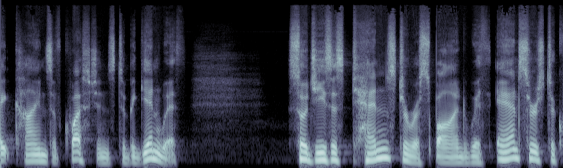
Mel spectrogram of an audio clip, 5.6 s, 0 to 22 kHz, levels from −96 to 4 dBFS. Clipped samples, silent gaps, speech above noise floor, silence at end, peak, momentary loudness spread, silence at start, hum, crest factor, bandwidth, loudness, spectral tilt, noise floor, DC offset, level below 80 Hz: under 0.1%; none; 50 dB; 0 s; -2 dBFS; 9 LU; 0 s; none; 18 dB; 19 kHz; -19 LUFS; -4.5 dB/octave; -68 dBFS; under 0.1%; -60 dBFS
